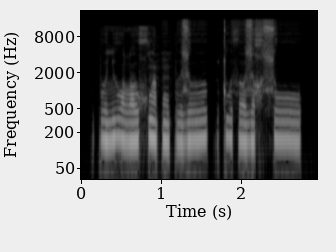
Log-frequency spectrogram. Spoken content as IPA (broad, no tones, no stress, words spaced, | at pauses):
pɵlʲo lˠɵχʷãpõ pɘzɵ | tʷɘθʌzəχ so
